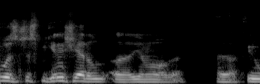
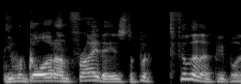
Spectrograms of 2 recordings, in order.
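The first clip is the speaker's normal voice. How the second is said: ordinary talk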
